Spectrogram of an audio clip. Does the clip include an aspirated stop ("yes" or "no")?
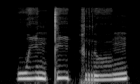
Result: no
